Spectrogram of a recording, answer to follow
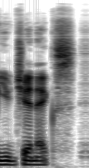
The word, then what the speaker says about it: Mewgenics: I'm playing I guess I'm playing Mewgenics. Let me make sure that I pronounce that properly.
